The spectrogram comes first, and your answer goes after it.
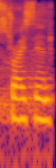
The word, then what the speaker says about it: Streisand: My friend Liza has the Z. I'm Sterisand with an S.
